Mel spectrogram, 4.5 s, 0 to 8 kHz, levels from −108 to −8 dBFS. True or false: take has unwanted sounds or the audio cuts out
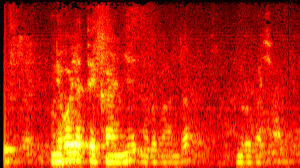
false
